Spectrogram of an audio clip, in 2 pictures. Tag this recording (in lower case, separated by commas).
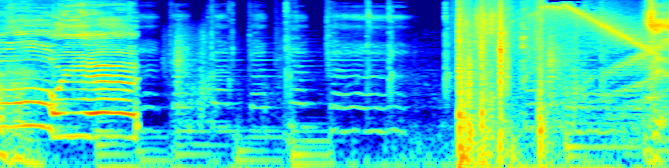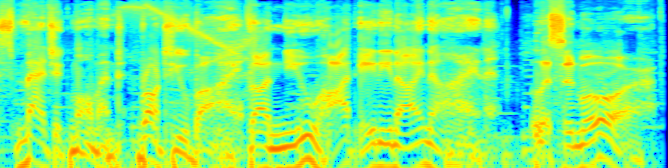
speech, music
